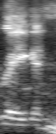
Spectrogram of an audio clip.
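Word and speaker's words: Regan: r e g n not like Ronald Reagan it's announced like Ronald Reagan Pat Reagan but there's no a in that follow him on Twitter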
